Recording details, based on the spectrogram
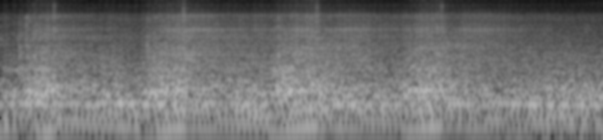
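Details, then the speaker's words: Honda Beat ESP scooter after a reset via the DLC socket: steady, even putter at idle with no misses, stumbles or knocks. Engine runs normally. "motor hidup dengan normal"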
